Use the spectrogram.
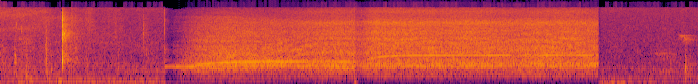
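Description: A hair dryer blows on a freshly painted watercolour, starting abruptly, running steadily at close range with a whining tone that shifts pitch midway, then cutting off sharply after about four seconds.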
